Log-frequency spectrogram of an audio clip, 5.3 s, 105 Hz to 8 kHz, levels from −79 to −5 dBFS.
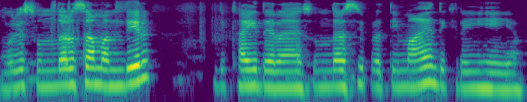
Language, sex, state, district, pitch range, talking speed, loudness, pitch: Hindi, female, Uttar Pradesh, Hamirpur, 195-220 Hz, 180 wpm, -19 LUFS, 205 Hz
